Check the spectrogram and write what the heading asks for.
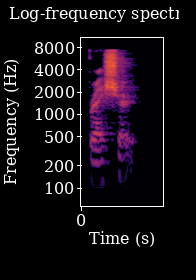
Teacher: Y esa doble s más la u se está pronunciando como una sh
